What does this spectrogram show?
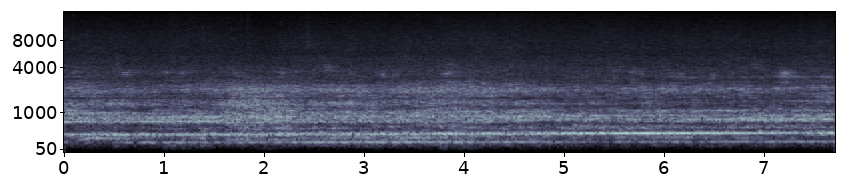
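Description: Seibu 2000 series electric train running, heard from inside the carriage: a steady low motor hum over the rumble of the wheels on the rails.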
